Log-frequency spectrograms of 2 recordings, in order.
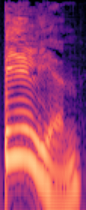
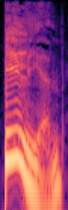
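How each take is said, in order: First: The word is said in a dramatic newsreader style. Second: The same.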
